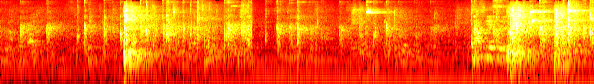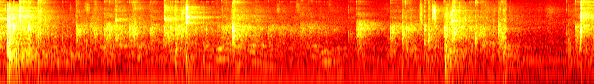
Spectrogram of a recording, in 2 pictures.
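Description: A table tennis ball clicks back and forth between paddles and the table in an echoing hall.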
